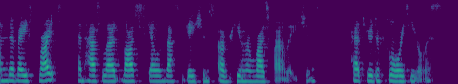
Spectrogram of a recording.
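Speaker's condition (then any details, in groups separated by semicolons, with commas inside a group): No condition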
